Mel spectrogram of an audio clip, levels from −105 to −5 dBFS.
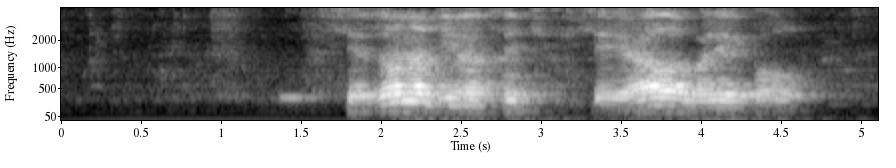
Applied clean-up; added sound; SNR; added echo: none; none; none; reverberation time 0.5 s.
